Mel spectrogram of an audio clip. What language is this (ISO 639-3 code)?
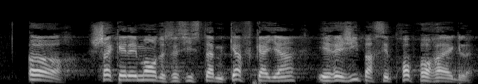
fra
